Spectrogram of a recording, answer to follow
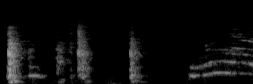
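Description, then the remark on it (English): A cat meows, a few short, broken calls followed by a longer rising, drawn-out meow with clear harmonic tones. “The cat's feeling it.”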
